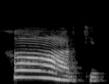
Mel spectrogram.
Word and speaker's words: Харків: склад молодці дивимося слово назви міста Харків Харків Харків куди падає наголос правильна на а поставте будь ласка це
